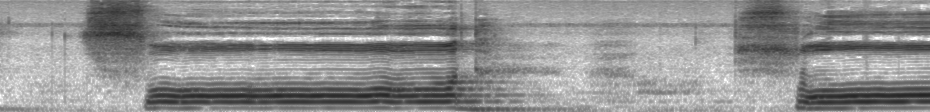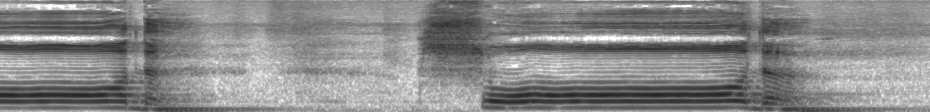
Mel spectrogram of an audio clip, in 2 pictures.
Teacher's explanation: اور چونکہ مد ہے تو مد کا قانون آپ کو بتا دیا ہے، 4 الف یا 5 الف کے برابر اس کو کھینچتے ہیں اور موٹا کرتے ہیں، زبان کو لپٹاتے ہیں، جڑ بھی اور درمیان بھی۔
